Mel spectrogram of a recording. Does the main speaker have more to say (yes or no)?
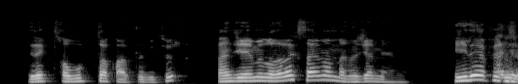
no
